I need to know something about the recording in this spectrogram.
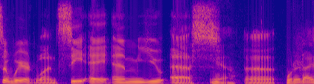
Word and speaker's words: Camus: in 2011 by reynaud kamis a french writer it's camus you know whatever french no it's not getting out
